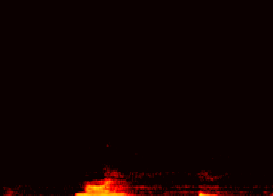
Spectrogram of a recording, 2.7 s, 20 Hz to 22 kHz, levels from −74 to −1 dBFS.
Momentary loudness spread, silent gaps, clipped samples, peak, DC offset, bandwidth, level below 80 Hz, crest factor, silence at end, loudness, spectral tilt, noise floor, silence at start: 18 LU; none; under 0.1%; -12 dBFS; under 0.1%; 6.2 kHz; -48 dBFS; 22 dB; 0.55 s; -32 LUFS; -10 dB/octave; -69 dBFS; 0.75 s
